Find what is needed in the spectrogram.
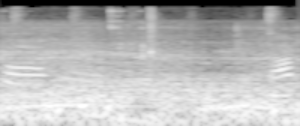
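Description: People talking on a moving motorcycle, with the engine running steadily and road noise under the voices.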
